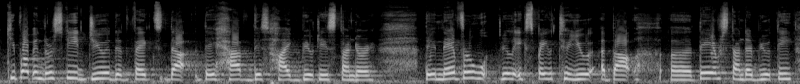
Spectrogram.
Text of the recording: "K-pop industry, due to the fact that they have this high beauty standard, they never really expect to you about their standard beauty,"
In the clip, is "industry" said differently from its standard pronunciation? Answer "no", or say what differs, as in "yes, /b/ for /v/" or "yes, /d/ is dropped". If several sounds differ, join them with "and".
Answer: yes, /ɹ/ is dropped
